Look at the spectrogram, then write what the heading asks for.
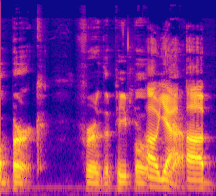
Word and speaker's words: Burke: Like B-U-R-K-E, just Burke. Nice and simple, right? And what I get a lot is Berkey, and I have never understood that.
